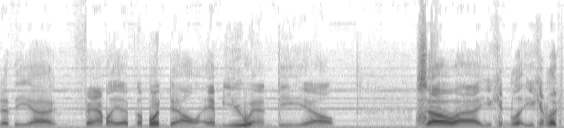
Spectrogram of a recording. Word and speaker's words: Mundel: It's _Mundel, not Mindel, not Mandel. I'm not one of the wealthy Mandels. I'm the poorer side of the family of the Mundel, M-U-N-D-E-L.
